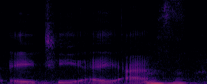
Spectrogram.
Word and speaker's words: ATAS: heard from the rep, but ATAS, I believe is how it's said, it's ATAS. It's aluminum, product that can have a faux wood print on it.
